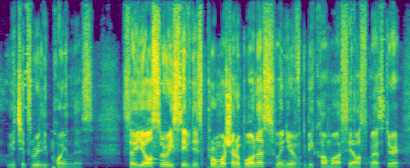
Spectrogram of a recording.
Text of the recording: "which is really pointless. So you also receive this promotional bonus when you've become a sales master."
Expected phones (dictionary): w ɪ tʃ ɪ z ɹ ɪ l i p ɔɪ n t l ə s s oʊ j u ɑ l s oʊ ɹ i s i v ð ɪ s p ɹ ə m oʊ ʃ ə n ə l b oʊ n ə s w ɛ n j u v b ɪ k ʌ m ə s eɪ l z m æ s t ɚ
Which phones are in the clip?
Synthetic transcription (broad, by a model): w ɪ tʃ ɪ s ɹ ɪ l i p ɔɪ n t l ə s s oʊ j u ɑ l s oʊ ɹ i s i v ð ɪ s p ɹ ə m oʊ ʃ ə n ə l b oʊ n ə s w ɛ n j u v b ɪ k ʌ m ə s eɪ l s m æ s t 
